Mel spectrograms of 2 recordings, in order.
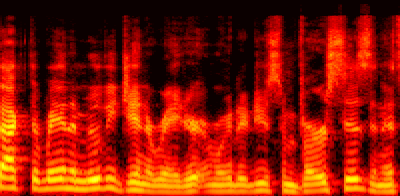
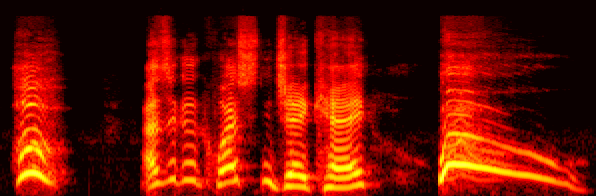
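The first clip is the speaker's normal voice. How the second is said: excited; 4 dB louder, slower than usual. Acted. Hyped high shout-out.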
